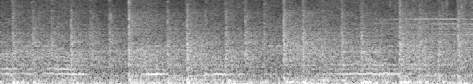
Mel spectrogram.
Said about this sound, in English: thousands of angry bees are no deterrent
